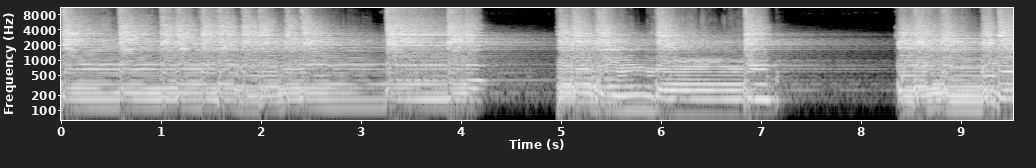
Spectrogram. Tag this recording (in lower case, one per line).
music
